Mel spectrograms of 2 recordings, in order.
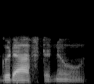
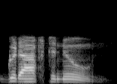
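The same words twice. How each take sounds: First: It is said in a non-standard accent. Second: It is said in a Queen's English accent. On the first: The speaker calls it wrong. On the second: The speaker calls it right. "Like I would say to you"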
